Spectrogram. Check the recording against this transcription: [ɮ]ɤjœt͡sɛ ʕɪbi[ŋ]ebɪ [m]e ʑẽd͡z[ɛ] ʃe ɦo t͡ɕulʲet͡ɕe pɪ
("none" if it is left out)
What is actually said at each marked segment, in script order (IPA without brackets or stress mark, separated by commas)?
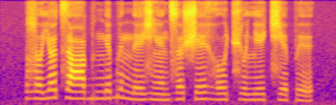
ɮ, ŋ, n, œ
